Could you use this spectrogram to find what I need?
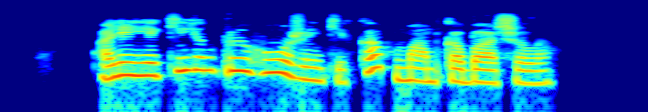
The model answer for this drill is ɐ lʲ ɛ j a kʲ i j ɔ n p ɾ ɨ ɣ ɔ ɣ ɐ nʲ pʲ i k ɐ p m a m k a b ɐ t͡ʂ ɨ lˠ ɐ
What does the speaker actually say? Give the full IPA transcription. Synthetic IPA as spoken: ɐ lʲ ɛ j a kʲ i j ɔ n p ɾ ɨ ɣ ɔ ʐ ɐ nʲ kʲ i k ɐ p m a m k ɐ b a t͡ʂ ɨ lˠ ɐ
